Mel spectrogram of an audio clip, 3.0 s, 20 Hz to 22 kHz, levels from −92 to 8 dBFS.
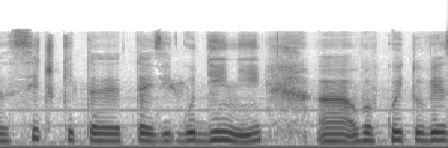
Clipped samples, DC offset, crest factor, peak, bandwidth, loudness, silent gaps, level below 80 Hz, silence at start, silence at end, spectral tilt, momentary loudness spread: under 0.1%; 4%; 14 dB; -10 dBFS; 11 kHz; -24 LUFS; none; -56 dBFS; 0 s; 0 s; -5.5 dB/octave; 6 LU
